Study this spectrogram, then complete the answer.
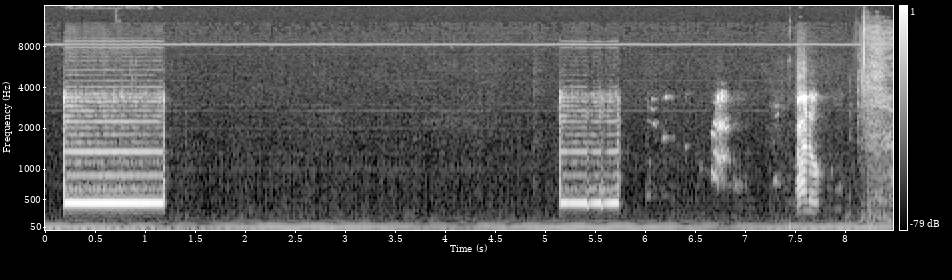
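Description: An outgoing telephone call: a loud, close ringback tone sounds, then a long quiet gap, then a second shorter ring tone, followed by brief faint sounds as the line picks up.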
